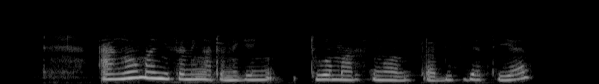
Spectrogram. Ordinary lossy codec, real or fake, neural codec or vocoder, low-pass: AAC, 16 kbps; real; none; 7.2 kHz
